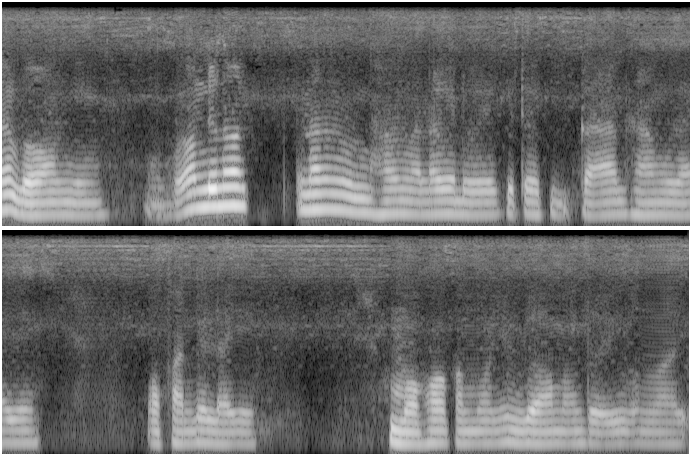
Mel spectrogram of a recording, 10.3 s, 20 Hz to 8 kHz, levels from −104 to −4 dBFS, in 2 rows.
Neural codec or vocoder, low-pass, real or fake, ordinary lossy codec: codec, 24 kHz, 0.9 kbps, WavTokenizer, medium speech release version 2; 7.2 kHz; fake; none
